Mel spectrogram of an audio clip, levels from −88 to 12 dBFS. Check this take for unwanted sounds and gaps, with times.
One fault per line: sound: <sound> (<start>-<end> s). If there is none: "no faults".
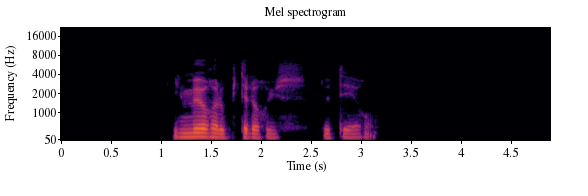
no faults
